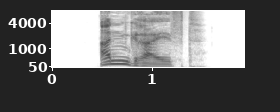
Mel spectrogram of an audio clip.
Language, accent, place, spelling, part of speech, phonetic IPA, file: German, Germany, Berlin, angreift, verb, [ˈanˌɡʁaɪ̯ft], De-angreift.ogg
- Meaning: inflection of angreifen: 1. third-person singular dependent present 2. second-person plural dependent present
